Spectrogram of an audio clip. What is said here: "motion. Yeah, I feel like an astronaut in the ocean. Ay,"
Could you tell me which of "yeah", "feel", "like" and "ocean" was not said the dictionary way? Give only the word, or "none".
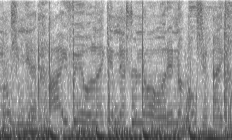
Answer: none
